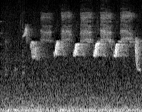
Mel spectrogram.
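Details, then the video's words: Common nightingale song phrase: sharp, bright notes repeated roughly every half second, each a short rising chirp with higher overtones, against soft, quiet background hiss. "Nightingales Reign"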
